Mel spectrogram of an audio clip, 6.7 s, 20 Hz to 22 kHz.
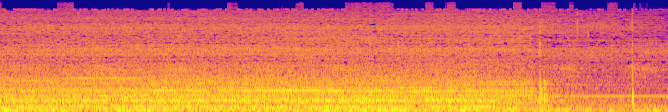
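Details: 2015 Toyota Prius Alpha, 91,000 km: steady whirring hum with held tones that cuts out near the end; AC compressor loud, noisier in very hot outside temperatures, cause unknown.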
